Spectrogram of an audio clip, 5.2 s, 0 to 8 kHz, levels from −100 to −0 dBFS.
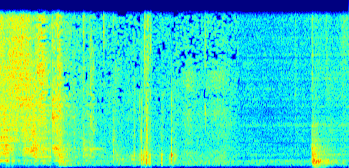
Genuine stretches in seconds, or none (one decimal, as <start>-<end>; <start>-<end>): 0.5-3.6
